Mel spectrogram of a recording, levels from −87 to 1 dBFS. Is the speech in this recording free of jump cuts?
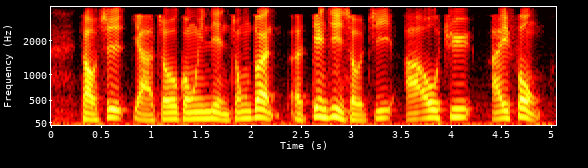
no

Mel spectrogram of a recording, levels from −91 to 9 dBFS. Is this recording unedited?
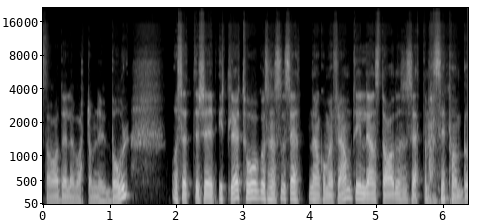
no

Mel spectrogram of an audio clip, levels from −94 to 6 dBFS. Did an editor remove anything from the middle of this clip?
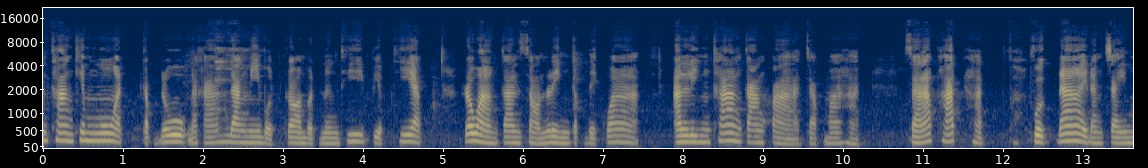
yes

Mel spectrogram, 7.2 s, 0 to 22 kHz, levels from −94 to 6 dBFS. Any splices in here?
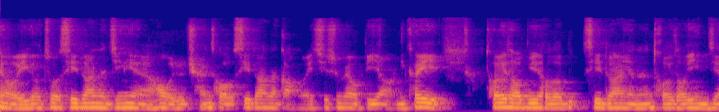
yes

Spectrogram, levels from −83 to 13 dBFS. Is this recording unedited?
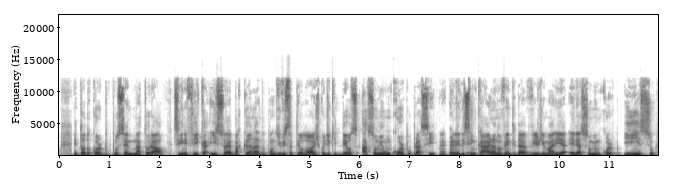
yes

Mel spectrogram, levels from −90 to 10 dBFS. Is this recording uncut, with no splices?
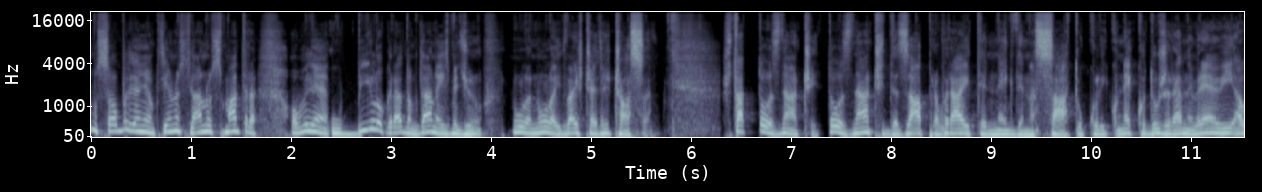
no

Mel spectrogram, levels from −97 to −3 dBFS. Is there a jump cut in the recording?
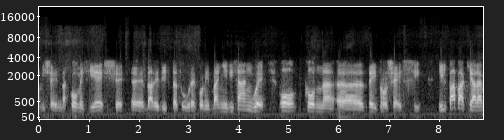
yes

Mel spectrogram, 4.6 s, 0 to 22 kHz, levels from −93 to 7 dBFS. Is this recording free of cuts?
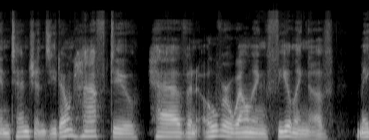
no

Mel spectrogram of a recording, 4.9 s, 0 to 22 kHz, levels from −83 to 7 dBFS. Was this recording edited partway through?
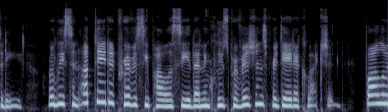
no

